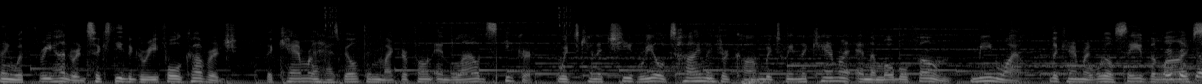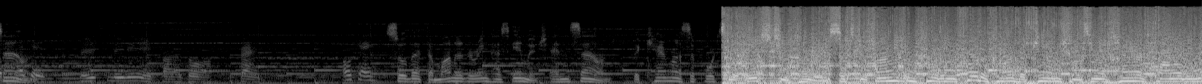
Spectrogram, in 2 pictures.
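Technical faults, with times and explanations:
19.24–24.04 s, signed and unsigned mixed up: the final stretch of the clip becomes a harsh, very loud distortion in which quiet moments are as loud as the loudest. The likely cause is the 8-bit samples being read with the wrong sign convention, so the top bit flips and every pass through zero becomes a jump across the whole range.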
